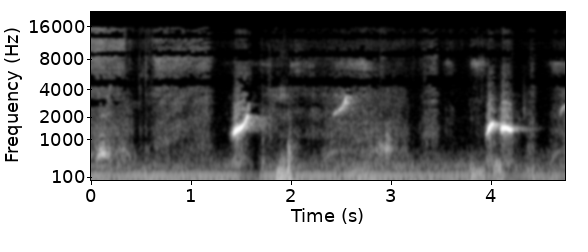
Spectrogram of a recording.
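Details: Bulldog Murph whining at a talking cactus toy indoors: short high whistled whimpers that rise or bend, in bursts about two seconds apart, with a soft low hum underneath.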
